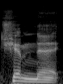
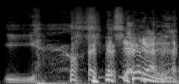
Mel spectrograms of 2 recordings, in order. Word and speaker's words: chimney: You're almost putting it after knee. It's like chimney echimney. I somehow made m a two syllable sound.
